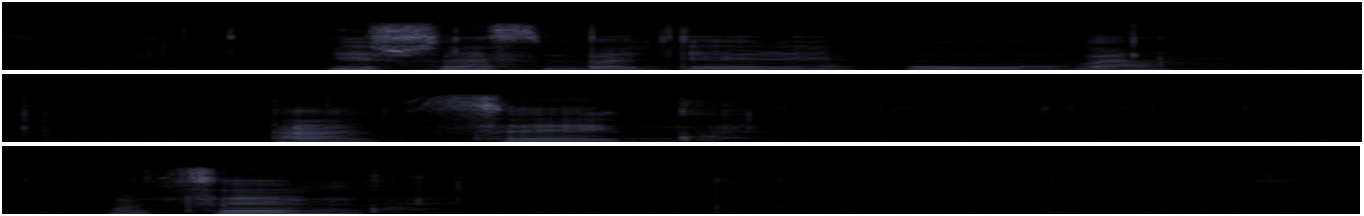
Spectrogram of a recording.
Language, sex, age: Venda, female, 30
